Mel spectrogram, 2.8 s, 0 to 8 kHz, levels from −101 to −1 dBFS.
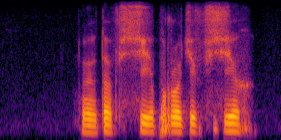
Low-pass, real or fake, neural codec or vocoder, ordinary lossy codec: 7.2 kHz; real; none; Opus, 24 kbps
